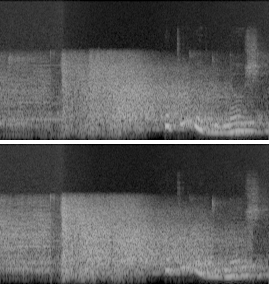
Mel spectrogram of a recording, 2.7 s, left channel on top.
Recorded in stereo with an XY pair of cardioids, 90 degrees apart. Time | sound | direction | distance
1.6 | a woman speaking | 60° left | 3 m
